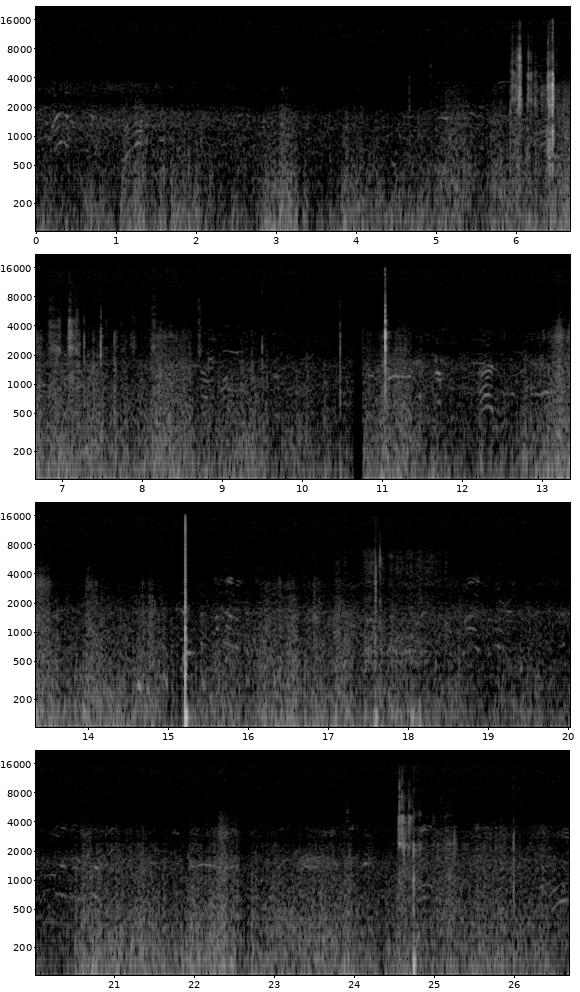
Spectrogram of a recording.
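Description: Wind rumbling on the camera microphone, with faint, indistinct voices and a few sharp clicks.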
